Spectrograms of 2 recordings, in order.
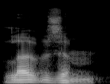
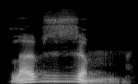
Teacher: The H in him is silent, so you link the words.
